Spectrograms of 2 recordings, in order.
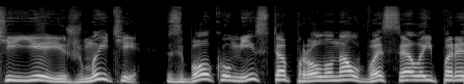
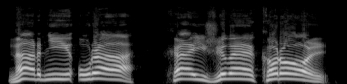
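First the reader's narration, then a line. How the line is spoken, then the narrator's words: Crowd shouting. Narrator (Ukrainian): люди замахали руками і закричали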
